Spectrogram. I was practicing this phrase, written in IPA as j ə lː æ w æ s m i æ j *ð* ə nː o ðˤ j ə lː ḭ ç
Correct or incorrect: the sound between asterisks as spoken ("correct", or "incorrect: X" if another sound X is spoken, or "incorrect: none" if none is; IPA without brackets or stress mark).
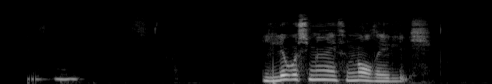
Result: incorrect: θ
